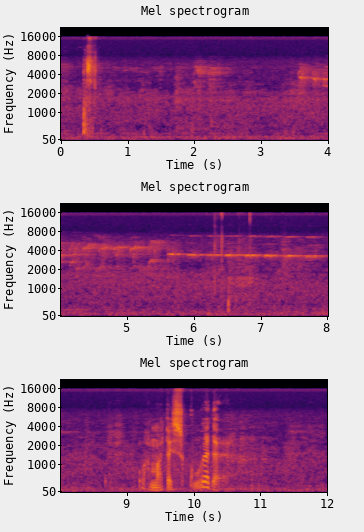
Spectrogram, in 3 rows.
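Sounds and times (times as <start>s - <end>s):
high thin insect or bird calls: 3.6s - 8.0s.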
